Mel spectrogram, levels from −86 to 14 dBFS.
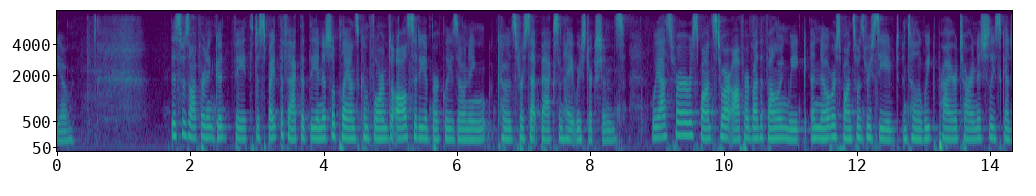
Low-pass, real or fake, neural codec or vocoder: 7.2 kHz; real; none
